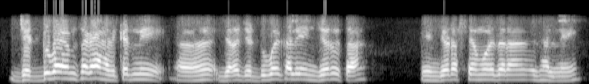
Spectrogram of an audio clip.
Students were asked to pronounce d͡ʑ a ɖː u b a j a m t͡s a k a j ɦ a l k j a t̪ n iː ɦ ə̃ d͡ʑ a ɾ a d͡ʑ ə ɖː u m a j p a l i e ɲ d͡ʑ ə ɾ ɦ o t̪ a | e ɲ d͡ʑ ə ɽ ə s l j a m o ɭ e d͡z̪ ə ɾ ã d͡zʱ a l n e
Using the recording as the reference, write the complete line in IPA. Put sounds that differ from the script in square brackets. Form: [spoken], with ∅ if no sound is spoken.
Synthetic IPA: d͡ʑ [ə] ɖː u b a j a m t͡s a k a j ɦ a l k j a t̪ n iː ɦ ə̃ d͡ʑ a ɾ a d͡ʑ ə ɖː u [b] a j [k] a l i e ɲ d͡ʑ ə ɾ ɦ o t̪ a | e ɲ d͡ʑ ə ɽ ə s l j a m [u] ɭ e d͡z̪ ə ɾ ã d͡zʱ a l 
